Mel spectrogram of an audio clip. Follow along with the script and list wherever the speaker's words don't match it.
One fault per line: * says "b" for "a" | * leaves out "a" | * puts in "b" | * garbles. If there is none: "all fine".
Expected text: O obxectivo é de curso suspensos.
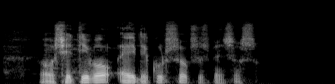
all fine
